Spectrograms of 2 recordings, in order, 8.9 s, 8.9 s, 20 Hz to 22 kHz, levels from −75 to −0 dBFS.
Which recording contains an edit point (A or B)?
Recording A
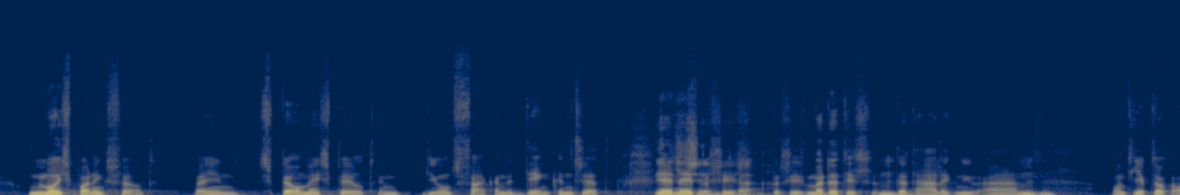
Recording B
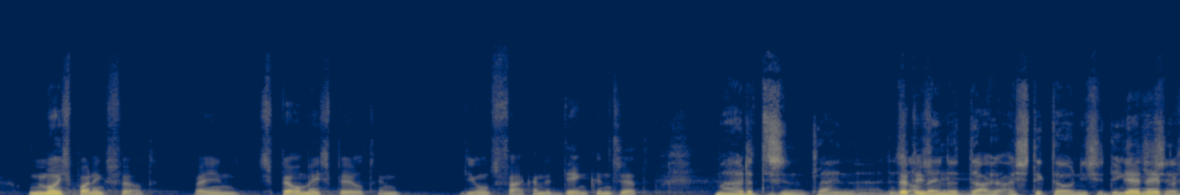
A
